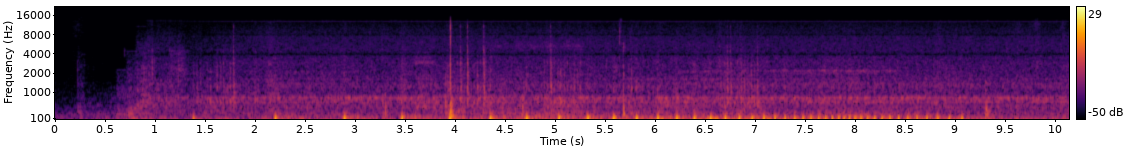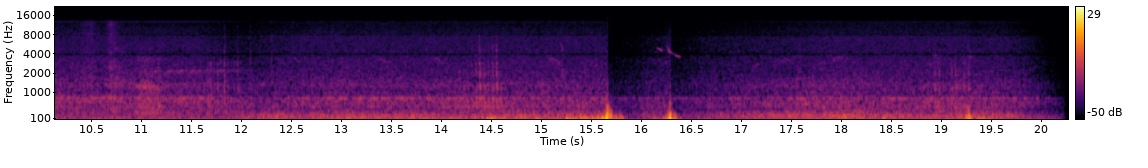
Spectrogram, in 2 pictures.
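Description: Ruffed grouse drumming: low wing-beat thumps that start slow and speed up into a fast whir, lasting about seven seconds. Two separate low thumps follow later.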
